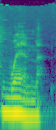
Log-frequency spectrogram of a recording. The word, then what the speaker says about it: Nguyen: Nguyen. – It's one of those that are like, it's Wen.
